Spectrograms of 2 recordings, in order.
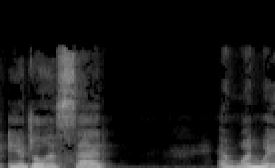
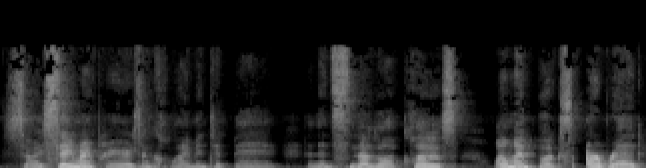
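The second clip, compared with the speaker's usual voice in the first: bedtime reading; 3 semitones lower than usual. Acted. Teacher reads the bedtime ending to children, fading. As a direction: lull them toward sleep.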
